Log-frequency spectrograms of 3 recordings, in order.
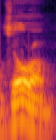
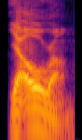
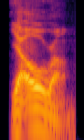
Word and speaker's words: Jehoram: Another mispronounced royal name is the name of the king people call Joram and Jehoram. His name is spelled two different ways in ancient Hebrew.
